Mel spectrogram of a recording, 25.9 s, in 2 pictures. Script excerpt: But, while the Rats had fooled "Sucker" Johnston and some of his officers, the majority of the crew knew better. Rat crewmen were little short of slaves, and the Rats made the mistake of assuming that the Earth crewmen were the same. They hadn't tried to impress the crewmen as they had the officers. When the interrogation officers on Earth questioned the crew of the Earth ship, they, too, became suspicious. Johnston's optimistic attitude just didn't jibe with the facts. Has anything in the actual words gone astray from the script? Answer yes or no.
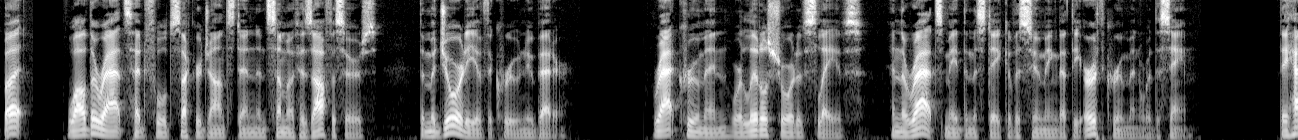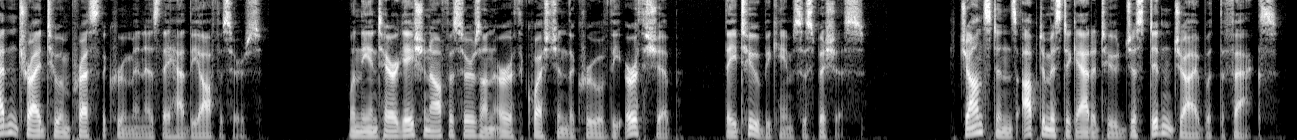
no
